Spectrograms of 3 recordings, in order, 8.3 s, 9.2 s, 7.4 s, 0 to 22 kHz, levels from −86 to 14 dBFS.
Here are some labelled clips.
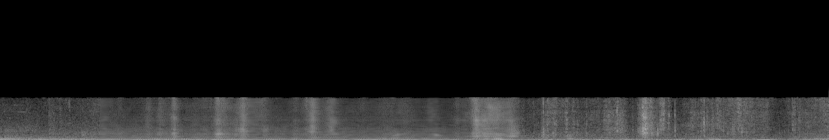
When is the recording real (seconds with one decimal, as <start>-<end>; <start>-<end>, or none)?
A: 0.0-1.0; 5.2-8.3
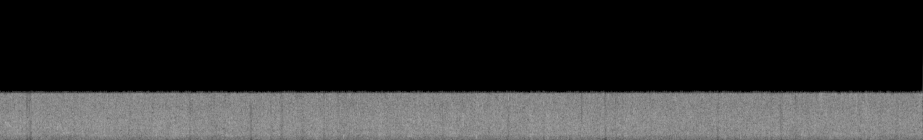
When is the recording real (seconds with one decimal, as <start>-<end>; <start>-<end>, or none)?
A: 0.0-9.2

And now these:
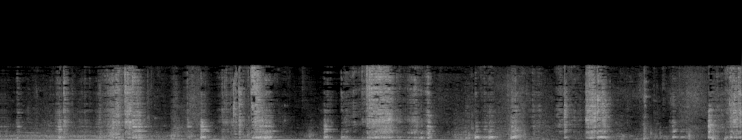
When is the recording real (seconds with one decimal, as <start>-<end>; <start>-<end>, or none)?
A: 0.0-7.4

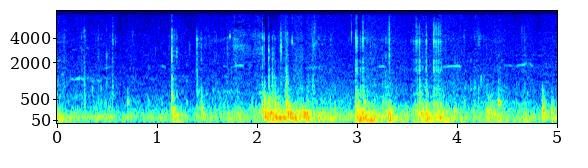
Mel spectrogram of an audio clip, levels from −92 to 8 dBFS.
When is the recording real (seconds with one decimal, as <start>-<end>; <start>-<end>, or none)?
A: 0.0-5.0

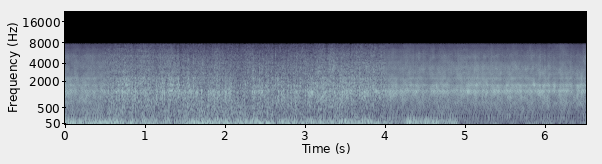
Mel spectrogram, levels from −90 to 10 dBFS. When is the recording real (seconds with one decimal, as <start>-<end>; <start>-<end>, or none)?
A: 0.5-4.0

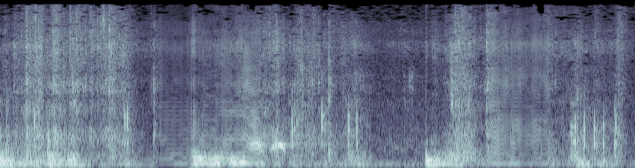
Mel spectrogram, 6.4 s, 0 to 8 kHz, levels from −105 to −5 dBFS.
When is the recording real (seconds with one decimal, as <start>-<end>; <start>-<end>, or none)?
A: 0.0-1.6; 2.6-4.9; 5.5-6.4

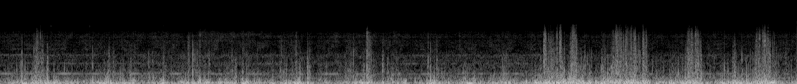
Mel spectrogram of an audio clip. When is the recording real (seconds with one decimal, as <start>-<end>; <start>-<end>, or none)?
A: 0.0-1.5; 4.0-8.0

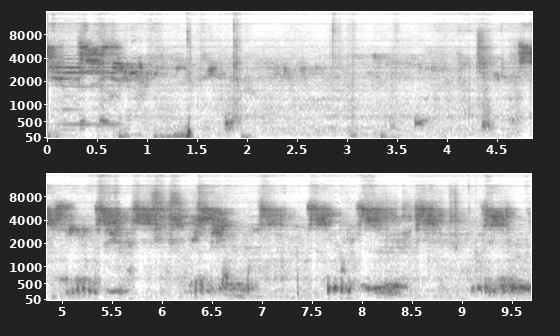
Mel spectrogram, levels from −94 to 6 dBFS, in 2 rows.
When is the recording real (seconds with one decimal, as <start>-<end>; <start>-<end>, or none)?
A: none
